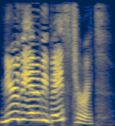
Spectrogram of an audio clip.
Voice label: Warn Context Enemy Near Enemy Base Turret, Female; Female 02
